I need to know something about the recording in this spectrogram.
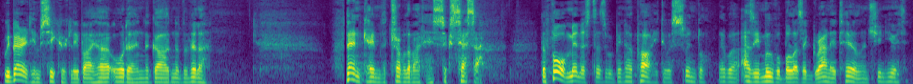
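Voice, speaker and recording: A man's voice: on the low side, fairly even intonation, a little fast, close to an everyday voice. A man playing a haunted British adventurer caught up in a plot, speaking intensely and stammering under strain in a radio drama. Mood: grim. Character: Sandy, haunted British adventurer in disguise, anguished.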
